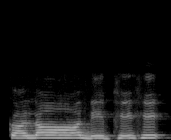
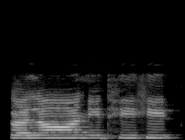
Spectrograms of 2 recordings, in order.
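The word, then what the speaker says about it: कलानिधिः: So similarly, if there is a visarga, and after visarga, the letter ka is there, then we pronounce this differently.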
